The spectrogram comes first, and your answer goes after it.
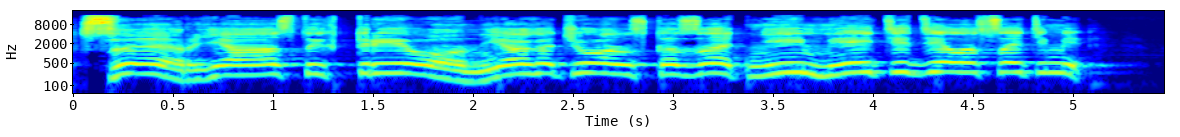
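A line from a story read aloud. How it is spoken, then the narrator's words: Shouting. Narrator (Russian): Один из техов крикнул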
